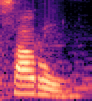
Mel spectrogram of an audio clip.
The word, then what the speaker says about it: sarung: Well, in Indonesia we call it sarung.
